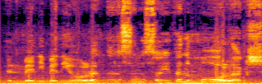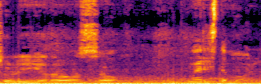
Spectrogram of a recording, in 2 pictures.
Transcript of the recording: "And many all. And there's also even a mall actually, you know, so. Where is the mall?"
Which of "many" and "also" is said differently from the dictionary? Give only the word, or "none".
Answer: also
